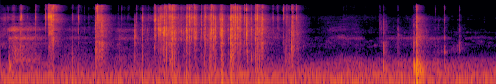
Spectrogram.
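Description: Clear plastic wrapping crinkling and tearing as a plastic heart-shaped toy capsule is unwrapped and handled. A few light clicks follow, with one sharp click about five seconds in.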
